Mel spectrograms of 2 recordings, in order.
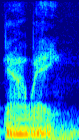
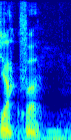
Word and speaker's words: Yahweh: The closest, from what I've studied, it's not Yahweh, it's Yahweh. – Mm, yeah, because of the no vowels. – Well, a short A sound. Wait, A-E-I-O-U, A-A-I. Yahweh. So it's a U sound, an English short sounding U, Yahweh.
